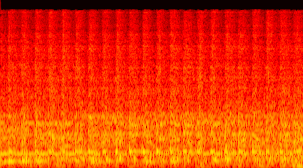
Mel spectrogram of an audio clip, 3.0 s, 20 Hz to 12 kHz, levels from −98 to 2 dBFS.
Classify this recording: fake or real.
fake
